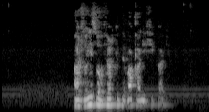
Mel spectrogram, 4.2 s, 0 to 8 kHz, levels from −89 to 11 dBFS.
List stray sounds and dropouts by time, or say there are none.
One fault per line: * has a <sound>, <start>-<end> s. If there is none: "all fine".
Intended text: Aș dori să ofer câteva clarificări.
all fine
